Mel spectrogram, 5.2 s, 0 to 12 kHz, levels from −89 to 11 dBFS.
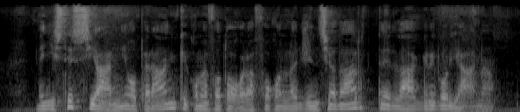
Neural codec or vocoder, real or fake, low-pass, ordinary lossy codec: none; real; 9.9 kHz; MP3, 96 kbps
